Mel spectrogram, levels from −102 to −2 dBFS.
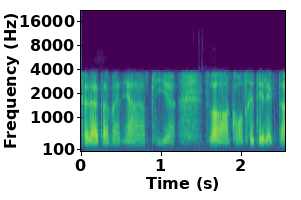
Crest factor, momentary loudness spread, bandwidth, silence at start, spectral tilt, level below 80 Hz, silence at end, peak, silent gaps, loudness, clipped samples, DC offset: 22 dB; 7 LU; 3.9 kHz; 0 s; -5.5 dB/octave; -72 dBFS; 0 s; 0 dBFS; none; -24 LUFS; under 0.1%; under 0.1%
